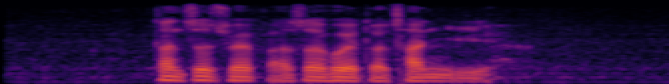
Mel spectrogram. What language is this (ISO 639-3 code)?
zho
